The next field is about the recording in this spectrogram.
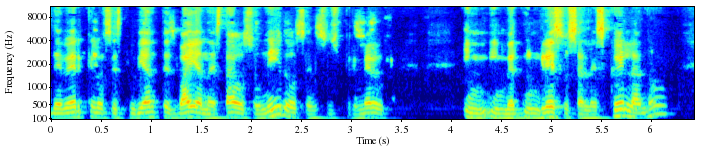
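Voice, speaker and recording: In a Yucatán accent, a man speaks with a dark, mellow tone and a fairly high pitch. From Yucatán Peninsula, Mexico (Maya-speaking jungle community). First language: Yucatec Maya (speaking Spanish). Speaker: university professor and Maya language revitalization leader. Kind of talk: interview.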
